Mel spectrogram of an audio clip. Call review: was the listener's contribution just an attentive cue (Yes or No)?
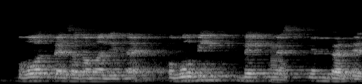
Yes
